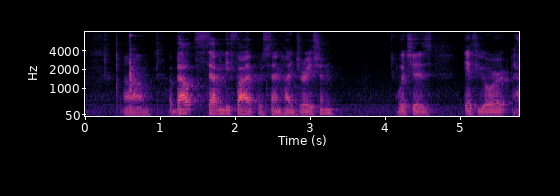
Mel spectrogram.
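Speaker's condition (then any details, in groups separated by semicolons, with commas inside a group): No condition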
